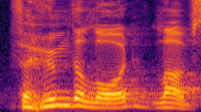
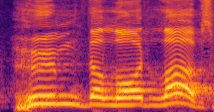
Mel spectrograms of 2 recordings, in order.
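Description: First: Slow, deliberate reading of the verse. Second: Much louder and higher, slow, leaning on loves; emphatic reading. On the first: Pastor reading the verse to the congregation, slowly and deliberately. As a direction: read it slowly, leaning on loves. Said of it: "say loves". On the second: Pastor proclaiming the verse loudly to the church. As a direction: proclaim it, loving every word. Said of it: "One more time". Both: Shown as a demonstration.

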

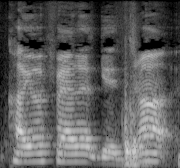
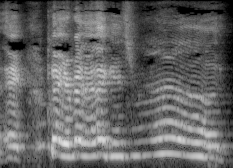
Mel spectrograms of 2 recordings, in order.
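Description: First: Said in the usual way. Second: High, slow sung hook; sung, stretch it out like the record; sung lyric, far higher and drawn out; singing the hook. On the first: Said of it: "quoting the hook". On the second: Pretend. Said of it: "singing the hook".

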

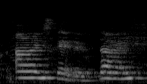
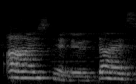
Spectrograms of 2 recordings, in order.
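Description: Both takes have the same delivery.

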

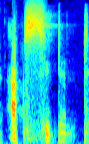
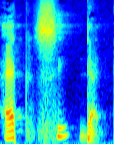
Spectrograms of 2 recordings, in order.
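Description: First: Said in the usual way. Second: accident broken as অ্যাক-সি-ডেন্ট; teacher's split-up model of accident, gaps between parts; syllable by syllable. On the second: Shown as a demonstration. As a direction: read accident in three separate syllables. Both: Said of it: "এইভাবে".

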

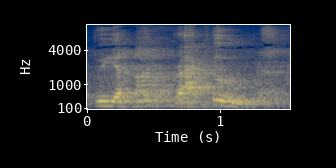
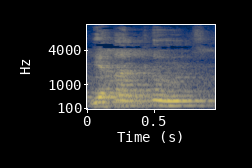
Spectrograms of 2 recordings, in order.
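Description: First: Said in the usual way. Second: You hunt coons with coons stressed and raised; clipped question. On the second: Shown as a demonstration. Teacher demonstrates to class, You hunt coons stressed. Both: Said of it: "a totally different thing from saying".

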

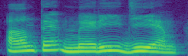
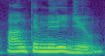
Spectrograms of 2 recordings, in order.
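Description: First: "Ante meridiem" said slowly, syllable by syllable; slow demo. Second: Said in the usual way. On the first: Shown as a demonstration. Teacher slowly models "Ante meridiem" for the class. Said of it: "До полудня". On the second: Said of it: "teacher repeats the term".

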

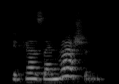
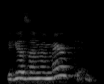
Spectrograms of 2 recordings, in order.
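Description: First: Put-on higher-pitched Russian accent. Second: Said in the usual way. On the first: A narrator's reading. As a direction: answer in a thick Russian accent. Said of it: "coated with a thick Russian accent". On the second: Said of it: "came the obvious answer".

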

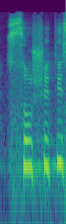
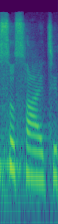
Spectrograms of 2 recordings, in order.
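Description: First: "society" said as "SO-sheh-tee"; mispronounced example. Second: "society" said as "so-SIGH-tee"; pronunciation example. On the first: Teacher showing students a pronunciation slip, "society" mispronounced as "soshety". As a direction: say "society" with a SH sound in the middle. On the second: Teacher contrasting two pronunciations, "society" said as "so-SIGH-tee". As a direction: say "society" with S and a long "eye" in the middle. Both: Shown as a demonstration. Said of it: "Pronunciationga pasayadi. Sos-, uh, misol uchun".

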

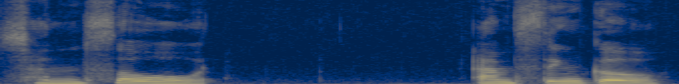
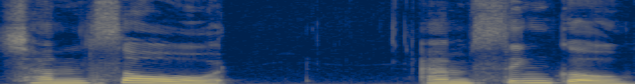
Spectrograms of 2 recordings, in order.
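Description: The two takes are said the same way.

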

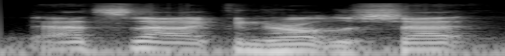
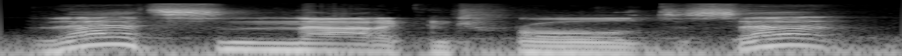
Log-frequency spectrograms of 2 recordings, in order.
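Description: First: Said in the usual way. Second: Slower, weighty delivery of "That's not a controlled descent"; slow ominous repeat. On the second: Acted. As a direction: let each word land with dread. Slow dramatic repeat of line.

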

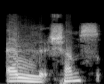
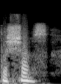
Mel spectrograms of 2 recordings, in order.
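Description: First: "الشمس" with the l wrongly sounded, al-shams; wrong pronounced lam. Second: "الشمس" with silent lam, straight into a doubled sh; correct sun-letter assimilation. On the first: Teacher shows pupils the mistake, l wrongly voiced in "الشمس". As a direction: mispronounce "الشمس" as al-shams, l held clearly. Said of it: "لو قلت كلمة الشمس خطأ". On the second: Teacher gives the example word, correct silent lam in "الشمس". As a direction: say "الشمس" as ash-shams, no l heard. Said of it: "ننتقل من الألف إلى الشين مباشرة". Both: Shown as a demonstration.

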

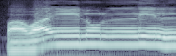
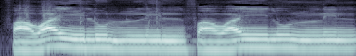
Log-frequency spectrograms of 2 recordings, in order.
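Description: First: ফাওয়াইলুল লিল with the doubled lam clipped short and a stressed, drawn-out লিল; wrong ফাওয়াইলুল লিল, stressed লিল; wrong pronunciation demo. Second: ফাওয়াইলুল লিল slowly, with the doubled lam held before লিল; correct pronunciation. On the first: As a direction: show the mistake, leaning on লিল. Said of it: "ফাওয়াইলুল লিল বলা যাবে না". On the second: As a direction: model the right form clearly and slowly. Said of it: "জড়তাকে ছেড়ে দিয়া উচ্চারণ করতে হবে". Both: Shown as a demonstration.

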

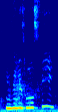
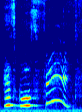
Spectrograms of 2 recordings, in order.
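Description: First: Put-on high-pitched "You think it's Wolf's feet?" put to children; wondering question. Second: High, loud, drawn-out squeal; excited mock alarm. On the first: Reader asks children whether "Wolf's feet" is right, high wondering question. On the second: Reader pretends to children she has found Wolf's feet, excited squeal. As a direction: cry out slowly, far higher and louder. Feigned discovery in the book.

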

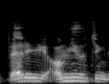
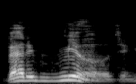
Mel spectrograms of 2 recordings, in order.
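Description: First: "very amusing" split, with a clear a starting amusing; broken up. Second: "Very amusing" in one run, the a absorbed; linked sounds. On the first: Teacher shows the learners' mistake, "very amusing" chopped apart. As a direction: keep "very" and "amusing" as separate words. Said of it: "이렇게 끊어서 발음하게 되면". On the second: Teacher models it for learners, "Very amusing" joined without a break. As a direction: slide "Very" straight into "-musing". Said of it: "이렇게 바로 나옵니다". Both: Shown as a demonstration.

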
